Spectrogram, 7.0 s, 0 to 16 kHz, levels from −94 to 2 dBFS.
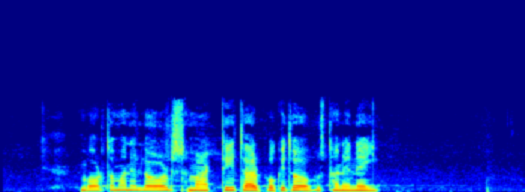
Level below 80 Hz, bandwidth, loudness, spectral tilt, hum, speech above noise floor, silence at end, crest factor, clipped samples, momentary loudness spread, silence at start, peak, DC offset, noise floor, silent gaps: -56 dBFS; 7.6 kHz; -21 LUFS; -8 dB/octave; none; 51 dB; 1.95 s; 20 dB; under 0.1%; 7 LU; 1.1 s; -4 dBFS; under 0.1%; -71 dBFS; none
